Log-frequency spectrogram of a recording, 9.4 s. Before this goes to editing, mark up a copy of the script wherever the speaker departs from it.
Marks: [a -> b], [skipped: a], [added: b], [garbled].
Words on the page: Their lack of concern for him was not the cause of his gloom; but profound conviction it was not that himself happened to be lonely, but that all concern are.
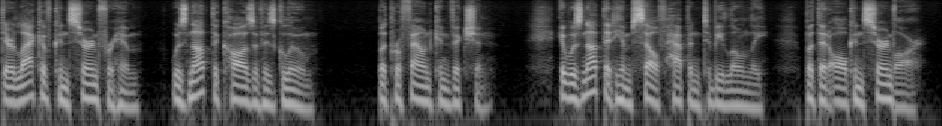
Their lack of concern for him was not the cause of his gloom; but profound conviction it was not that himself happened to be lonely, but that all concern are.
